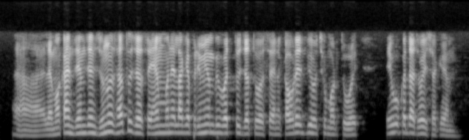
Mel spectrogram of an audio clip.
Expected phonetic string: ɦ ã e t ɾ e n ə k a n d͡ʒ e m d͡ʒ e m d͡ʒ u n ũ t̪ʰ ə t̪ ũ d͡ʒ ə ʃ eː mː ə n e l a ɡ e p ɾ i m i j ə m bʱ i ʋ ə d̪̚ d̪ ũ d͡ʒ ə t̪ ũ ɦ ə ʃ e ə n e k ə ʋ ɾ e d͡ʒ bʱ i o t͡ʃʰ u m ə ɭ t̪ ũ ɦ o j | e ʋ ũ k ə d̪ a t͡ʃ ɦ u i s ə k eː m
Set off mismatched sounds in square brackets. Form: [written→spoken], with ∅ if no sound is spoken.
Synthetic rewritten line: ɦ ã e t [ɾ→l] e [n→m] ə k a n d͡ʒ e m d͡ʒ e m d͡ʒ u n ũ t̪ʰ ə t̪ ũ d͡ʒ ə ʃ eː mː ə n e l a ɡ e p ɾ i m i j ə m bʱ i ʋ ə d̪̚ [d̪→t̪] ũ d͡ʒ ə t̪ ũ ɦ ə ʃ e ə n e k ə ʋ ɾ e d͡ʒ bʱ i o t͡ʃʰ u m ə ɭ t̪ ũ ɦ o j | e ʋ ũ k ə d̪ a t͡ʃ ɦ [u→o] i [s→ʃ] ə k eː m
